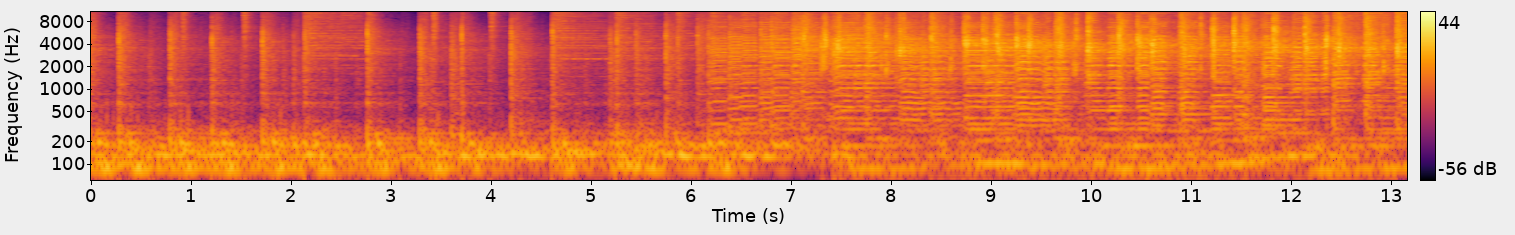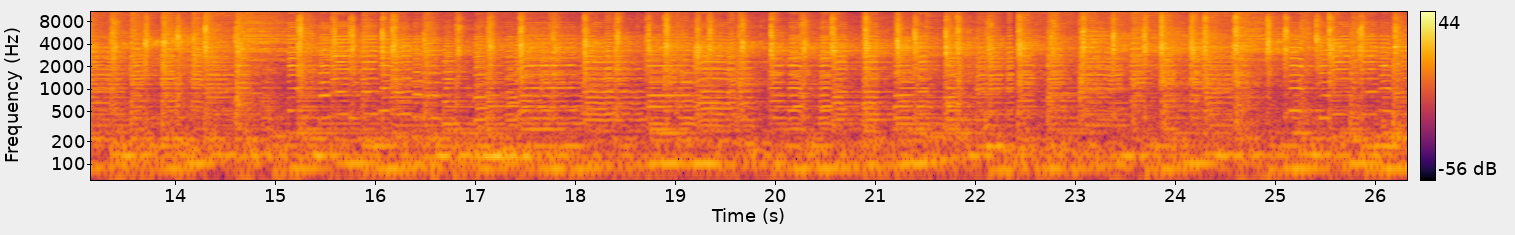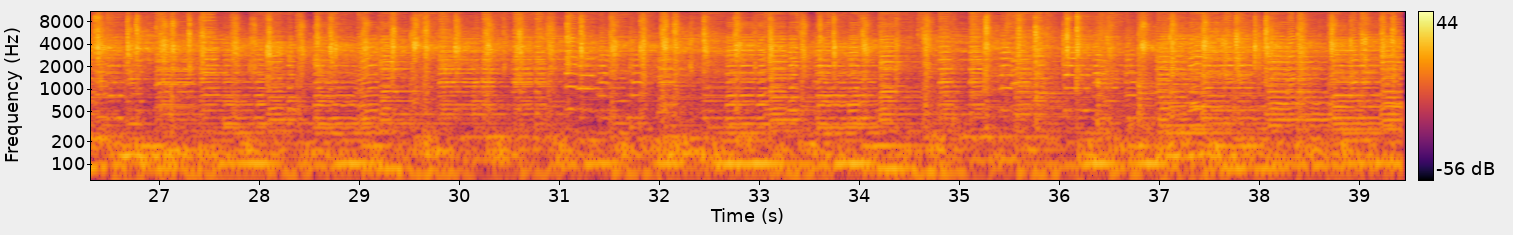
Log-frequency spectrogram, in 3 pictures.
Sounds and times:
Swing music: 0:00.0 - 0:39.4.

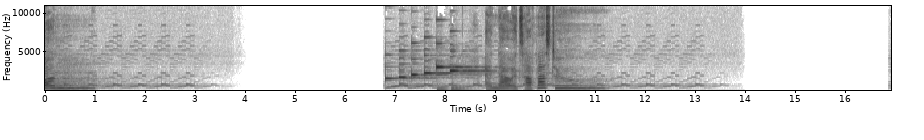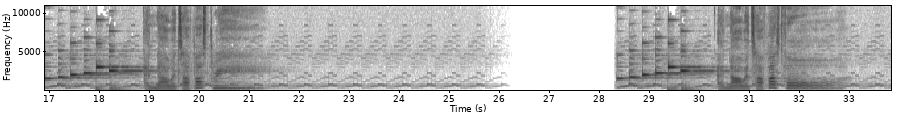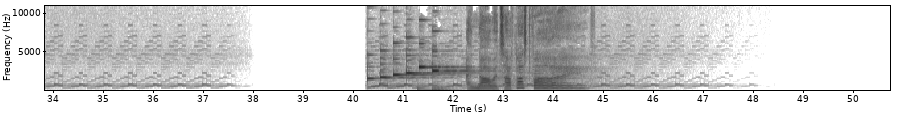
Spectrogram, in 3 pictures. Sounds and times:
Female singing: 0:00.0 - 0:01.2, 0:08.8 - 0:11.4, 0:18.9 - 0:21.5, 0:30.4 - 0:33.0, 0:42.3 - 0:44.9
Music: 0:06.8 - 0:10.2, 0:16.9 - 0:25.3, 0:28.4 - 0:31.7, 0:40.3 - 0:43.6.

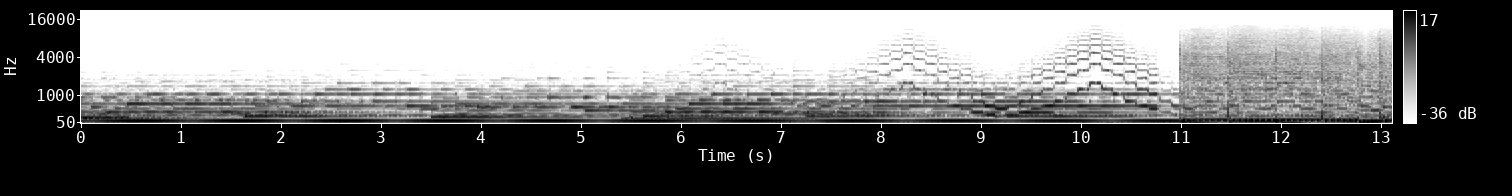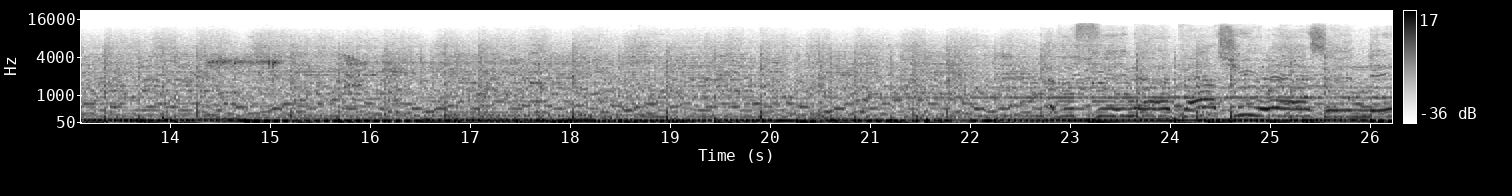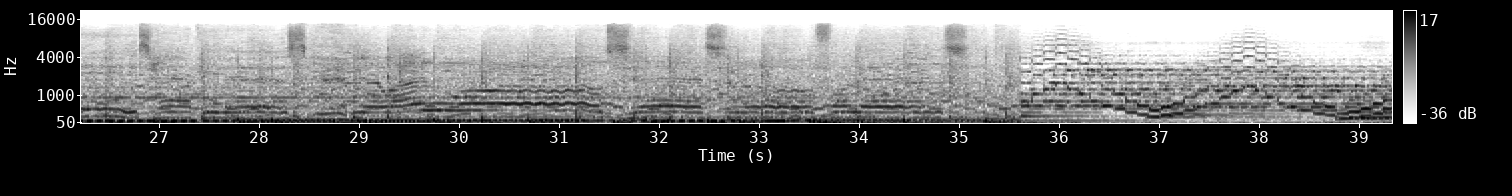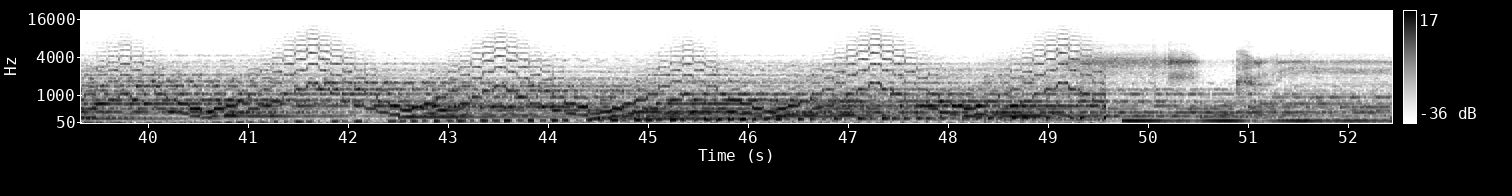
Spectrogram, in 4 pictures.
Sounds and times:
Music: 0:00.0 - 0:52.4.

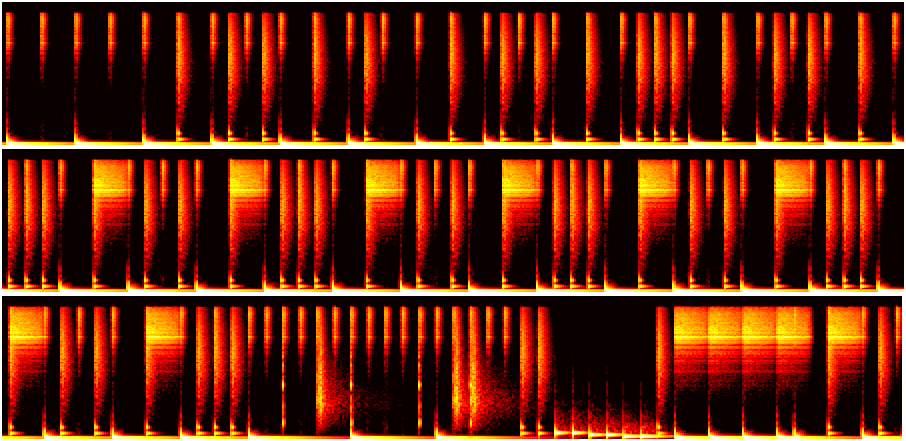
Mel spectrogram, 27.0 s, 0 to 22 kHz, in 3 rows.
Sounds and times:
Drum machine: 0:00.0 - 0:27.0.

